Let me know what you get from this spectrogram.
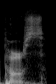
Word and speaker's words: Peirce: I, I, my name's actually pronounced purse.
